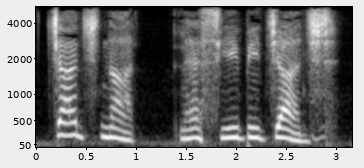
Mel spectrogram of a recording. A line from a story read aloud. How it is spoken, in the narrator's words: she slurred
